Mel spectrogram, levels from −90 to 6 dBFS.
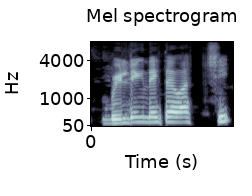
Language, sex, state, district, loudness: Bengali, male, West Bengal, Paschim Medinipur, -13 LUFS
